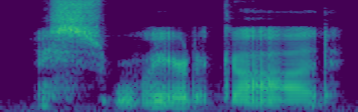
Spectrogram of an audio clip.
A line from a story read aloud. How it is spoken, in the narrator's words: he groans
